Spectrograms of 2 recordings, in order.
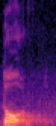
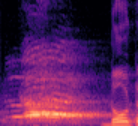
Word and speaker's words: taught: Teach की second form आपकी होती है टॉट। टीच, मेरे साथ बोलेंगे, टीच, टॉट, टॉट, डोट नहीं, टोट है भाई।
